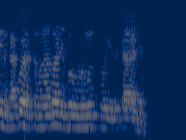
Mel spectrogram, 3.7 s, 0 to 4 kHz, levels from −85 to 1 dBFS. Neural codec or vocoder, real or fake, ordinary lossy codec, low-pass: none; real; Opus, 64 kbps; 3.6 kHz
